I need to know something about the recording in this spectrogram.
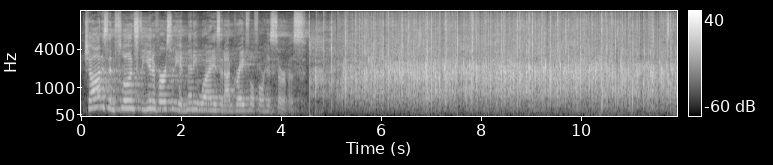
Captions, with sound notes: John has influenced the university in many ways and I'm grateful for his service. [APPLAUSE]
